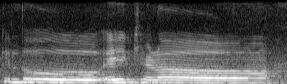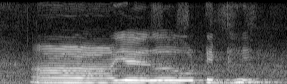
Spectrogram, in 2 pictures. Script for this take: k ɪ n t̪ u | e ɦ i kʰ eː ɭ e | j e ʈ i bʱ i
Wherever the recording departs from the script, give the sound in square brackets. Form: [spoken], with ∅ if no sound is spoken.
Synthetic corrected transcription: k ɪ n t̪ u | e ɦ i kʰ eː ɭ [a] | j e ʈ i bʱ i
